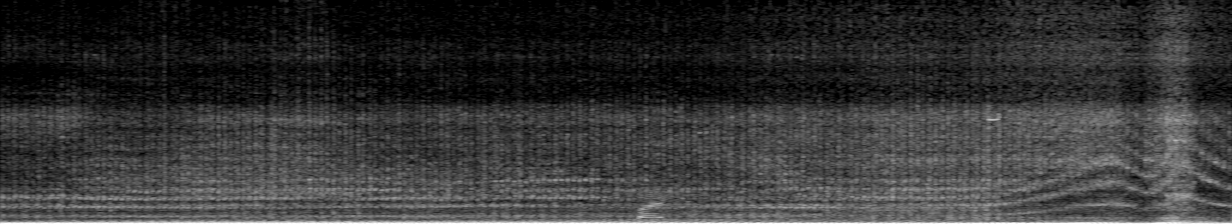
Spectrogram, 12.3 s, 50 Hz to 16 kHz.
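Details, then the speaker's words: 1968 Chevelle with supercharged 350-sounding V8, heard up front: lumpy idle with thin blower whine rising on each throttle blip; normal supercharger whine. "Like I said, out back it doesn't sound the best, but when you have that blower whine and you're heading in traffic, people are looking. They want to know what that is, what's going on."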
